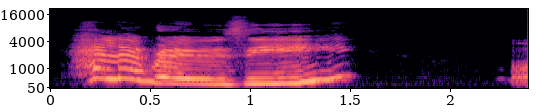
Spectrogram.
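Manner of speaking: bleating, baa-like sheep voice. Greeting listeners by name on Valentine's Day, in a sheep impersonation. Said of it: "I think I was doing an impersonation of a sheep there".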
